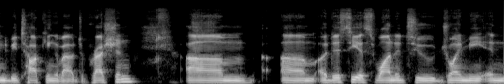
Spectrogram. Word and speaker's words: Odysseus: How do you pronounce that? Odysseus. Odysseus.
